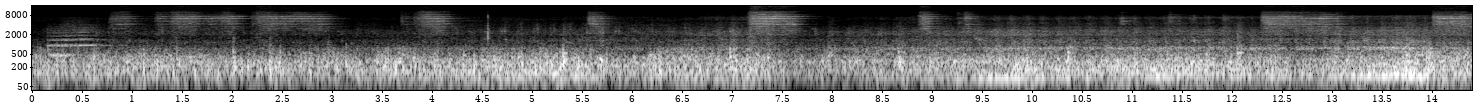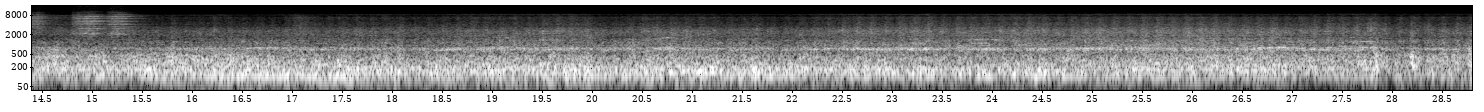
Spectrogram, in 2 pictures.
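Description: Passenger train coaches running on the track, heard from an open doorway: a steady rumble of wheels with clickety-clack over the rail joints. A faint steady wheel squeal comes in about halfway through.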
